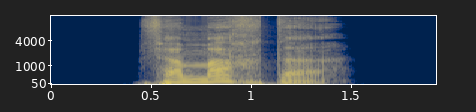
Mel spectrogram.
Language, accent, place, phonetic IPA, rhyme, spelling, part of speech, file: German, Germany, Berlin, [fɛɐ̯ˈmaxtɐ], -axtɐ, vermachter, adjective, De-vermachter.ogg
- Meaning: inflection of vermacht: 1. strong/mixed nominative masculine singular 2. strong genitive/dative feminine singular 3. strong genitive plural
